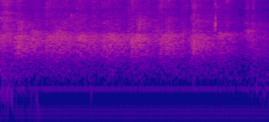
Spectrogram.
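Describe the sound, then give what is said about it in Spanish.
A crowd applauds steadily, a dense wash of many hands clapping at an even, moderate loudness throughout, with no voices rising above it. “Dele un aplauso fuerte.”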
